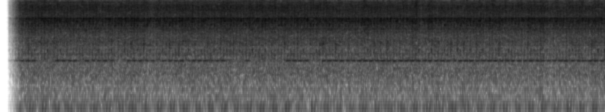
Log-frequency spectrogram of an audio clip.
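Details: Engine running steadily with an abnormal uneven metallic clatter and a thin whistle over it; something is wrong internally, but the cause was not identified.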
